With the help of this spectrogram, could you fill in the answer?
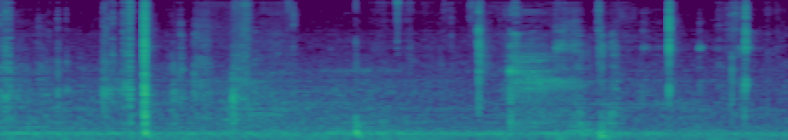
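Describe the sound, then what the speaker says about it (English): Ribbon scissors snipping soft embroidered ribbon, a few quiet, sharp, separate clicks scattered over a faint background. "Here's my ribbon scissors again, cutting"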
